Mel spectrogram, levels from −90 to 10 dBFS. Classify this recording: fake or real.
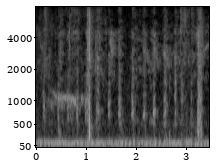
fake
